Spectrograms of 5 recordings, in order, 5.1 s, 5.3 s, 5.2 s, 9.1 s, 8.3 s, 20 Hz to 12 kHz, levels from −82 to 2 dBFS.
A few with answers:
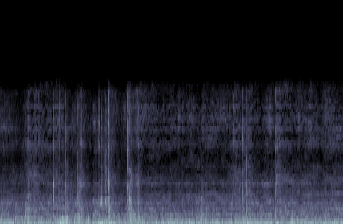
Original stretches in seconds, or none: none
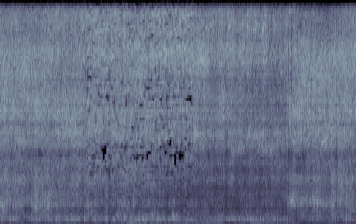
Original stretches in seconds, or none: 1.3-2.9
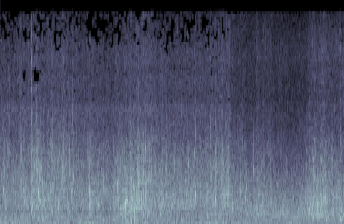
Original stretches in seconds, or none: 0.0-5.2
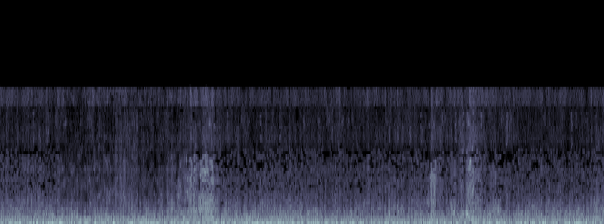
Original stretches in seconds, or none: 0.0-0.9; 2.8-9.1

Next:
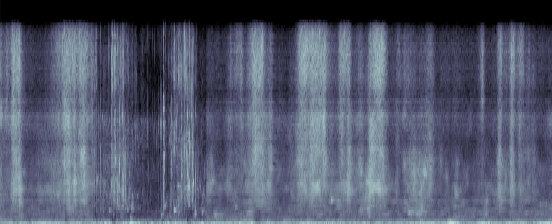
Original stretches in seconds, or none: 1.4-3.1

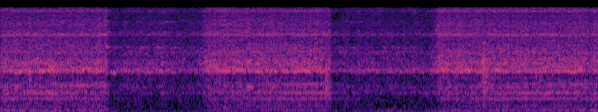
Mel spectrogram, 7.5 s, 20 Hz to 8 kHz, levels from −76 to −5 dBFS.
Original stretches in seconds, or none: 3.1-4.5; 6.3-7.5

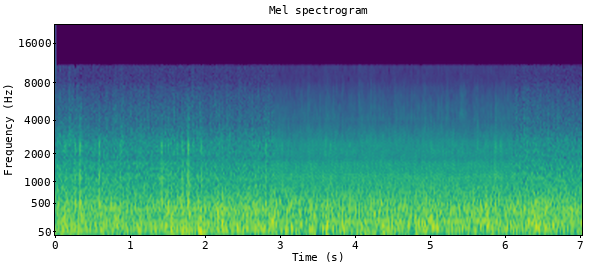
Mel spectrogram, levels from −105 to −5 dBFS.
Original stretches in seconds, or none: 0.0-2.9; 6.1-7.0

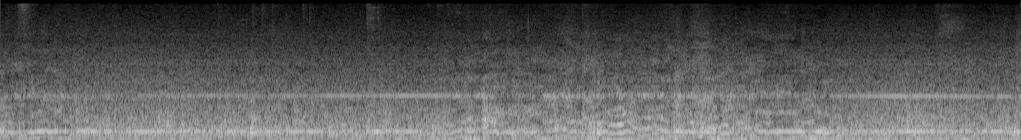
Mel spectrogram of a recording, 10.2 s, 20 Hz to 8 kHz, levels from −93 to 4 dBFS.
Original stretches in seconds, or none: 0.7-4.5; 8.3-10.2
